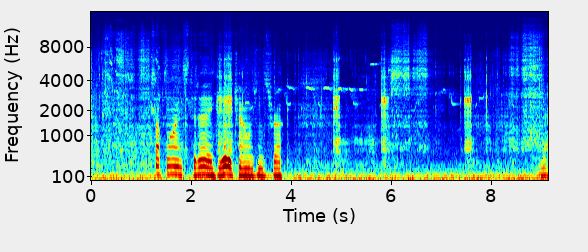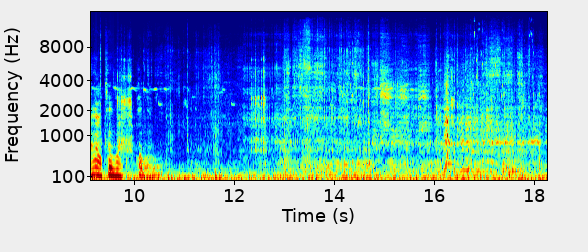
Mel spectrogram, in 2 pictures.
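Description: Plastic tyres scrape and grind against rock.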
